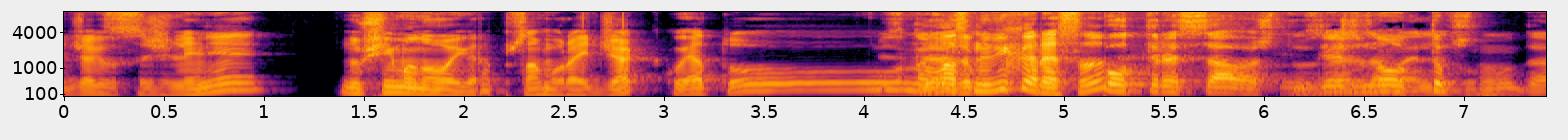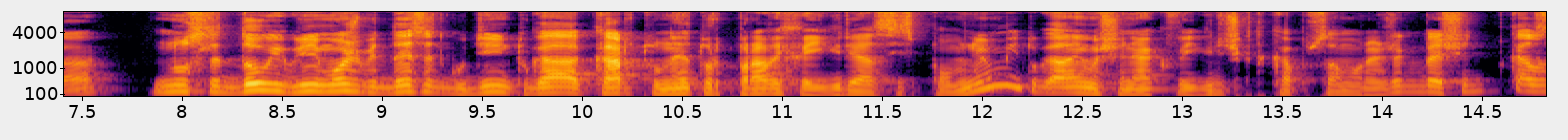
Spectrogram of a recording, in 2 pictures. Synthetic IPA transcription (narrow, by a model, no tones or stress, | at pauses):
d͡ʒakzɐsəʒɐlɛniɛ | noʃɛimənɔvəiɡɾapo̥samoɾajd͡ʒakːojat̪oinɐɛvasʒnɛvixɐɾɛsəpot̪ɾɛsavɐʃt̪zɡlɛzʒɛmnɔɡot̪ɤppd̪a | noslɛd̪ːɤlˠɡʲiɡod̪inimɔʒɛbid̪ɛsɛd̪̚ɡod̪init̪oɡavəkaɾt̪onɛt̪əɾk̚pɾavixəiɡɾiasispɔmnʲəmit̪oɡavəiməʃɛnʲakəkvəiɡɾit͡ʃkə̥t̪ɐ̥kapo̥samʊɾajd͡ʒak̚bɛʃɛt̪ɐ̥ka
